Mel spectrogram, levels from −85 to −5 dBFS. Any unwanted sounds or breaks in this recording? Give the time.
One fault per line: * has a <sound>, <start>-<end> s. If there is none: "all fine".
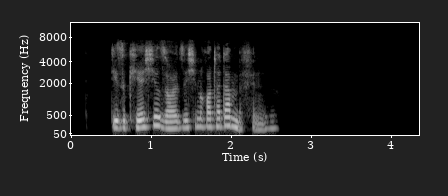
all fine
